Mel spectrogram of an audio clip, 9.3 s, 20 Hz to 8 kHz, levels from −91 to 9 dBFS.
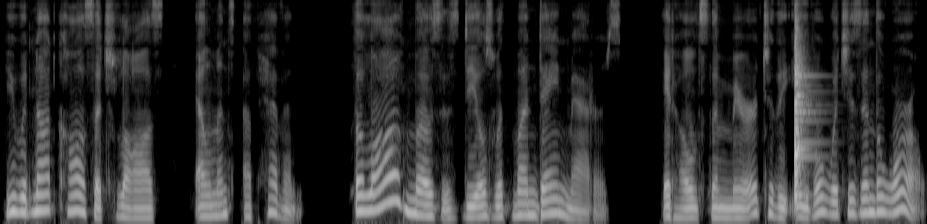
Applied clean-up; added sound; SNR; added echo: none; Snare drum; -3 dB; none.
